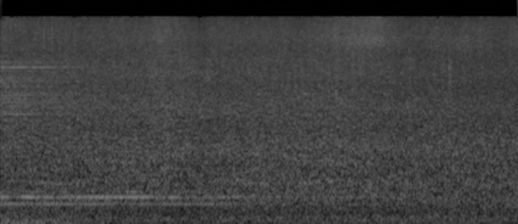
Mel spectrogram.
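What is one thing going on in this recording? Strong wind roars steadily outdoors with a low rumble.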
